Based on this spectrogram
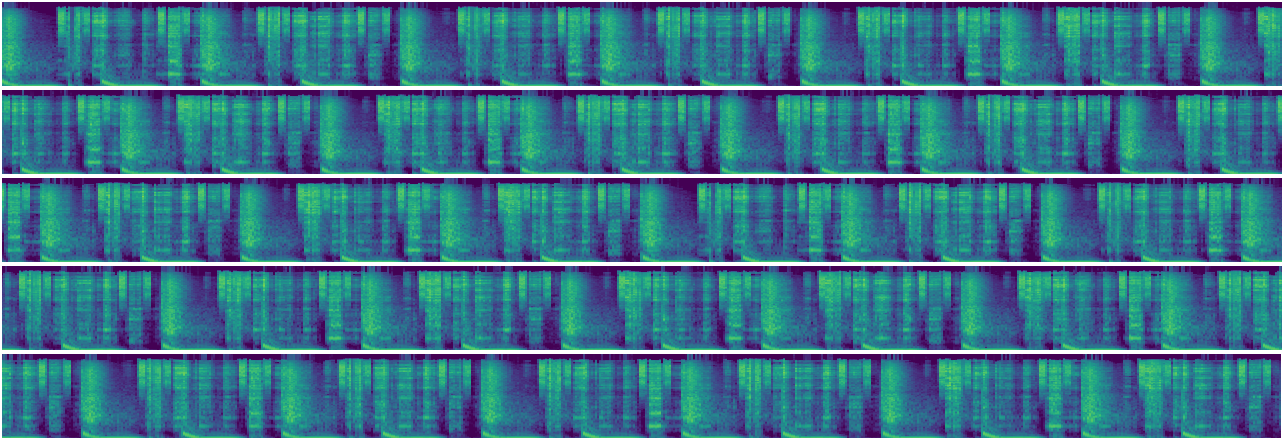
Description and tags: An assembled loop made out of samples, some of them being from free vsts like Adern KickMe and Dream Drums and are further processed using free effect plugins. Other are from free sample packs and are also gently processed to death and beyond.
Percussion, Beat, Techno, House, Oldschool, Loop, Gritty, Drums, Dance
